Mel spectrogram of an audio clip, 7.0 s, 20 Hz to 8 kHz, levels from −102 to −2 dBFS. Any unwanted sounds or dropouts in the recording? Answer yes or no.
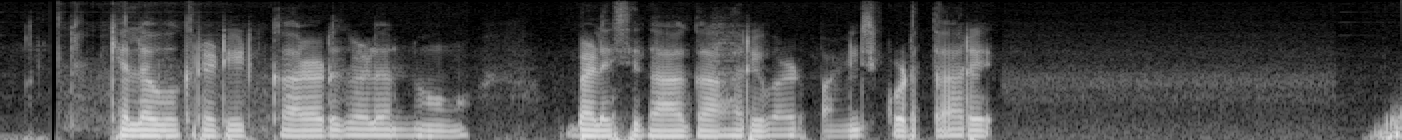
no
